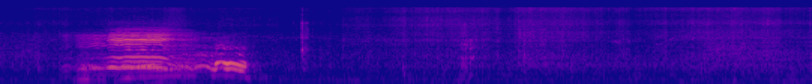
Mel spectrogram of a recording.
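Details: Goat at play giving one loud, wavering bleat about a second long with a shaky, quavering tone, followed by near quiet with a faint click and soft background rustling.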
